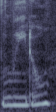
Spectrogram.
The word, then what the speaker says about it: Lidl: we have the ladle circular and it is pronounced ladle here I made a whole video about it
